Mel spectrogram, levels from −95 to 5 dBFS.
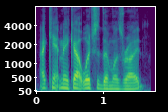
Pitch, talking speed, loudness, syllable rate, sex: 125 Hz, 300 wpm, -18 LUFS, 5.8 syllables/s, male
